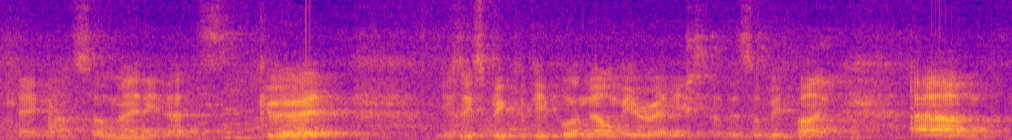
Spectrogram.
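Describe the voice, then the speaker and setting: Low, flat-voiced man with a Canadian accent. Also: fast talker. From Australia. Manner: casual, conversational, with frequent fillers and restarts. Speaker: speaker at a business event. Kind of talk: live presentation to an audience. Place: event room before an audience. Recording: distant, echoey live room recording with background noise.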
